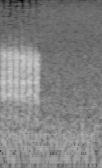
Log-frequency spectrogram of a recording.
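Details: Short, dry rattle of Baillon's crake, about six quick pulses in half a second, then quiet with only a faint low hum.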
